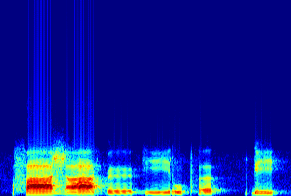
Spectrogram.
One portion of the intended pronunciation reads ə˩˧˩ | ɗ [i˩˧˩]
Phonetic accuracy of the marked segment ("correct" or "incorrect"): incorrect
